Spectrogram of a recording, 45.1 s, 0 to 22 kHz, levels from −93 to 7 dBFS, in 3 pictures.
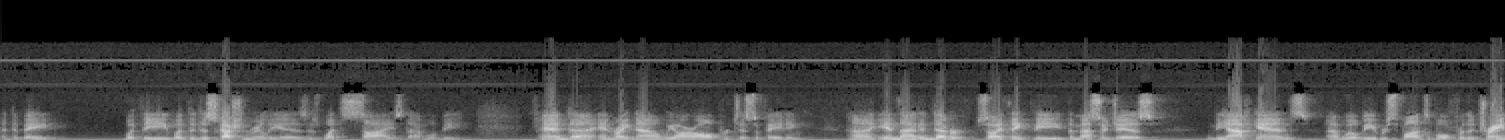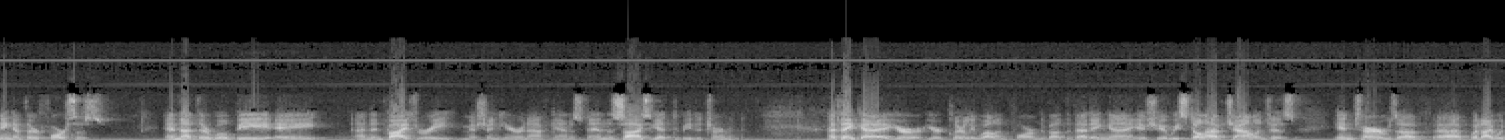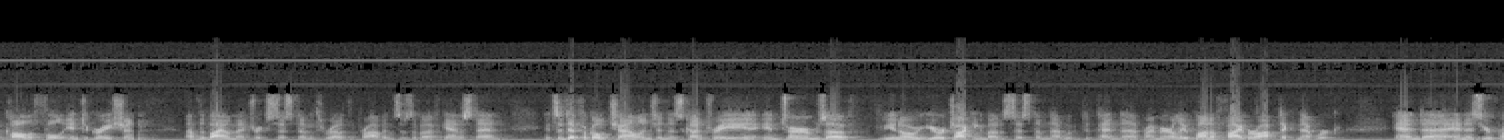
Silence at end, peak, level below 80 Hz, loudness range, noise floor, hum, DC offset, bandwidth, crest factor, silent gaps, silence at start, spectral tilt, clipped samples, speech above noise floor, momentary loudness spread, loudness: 0 s; 0 dBFS; -42 dBFS; 3 LU; -38 dBFS; none; under 0.1%; 16 kHz; 18 dB; none; 0 s; -3 dB/octave; under 0.1%; 20 dB; 14 LU; -17 LUFS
